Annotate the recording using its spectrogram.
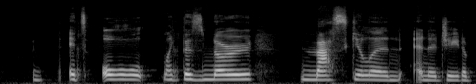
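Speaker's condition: No condition

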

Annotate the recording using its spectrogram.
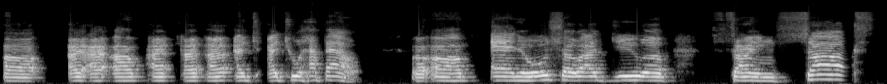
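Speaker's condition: Down syndrome; hesitant, repeats words and fillers, short phrases

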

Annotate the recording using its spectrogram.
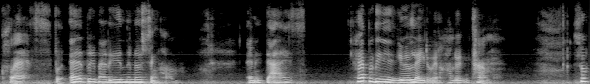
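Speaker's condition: Profound deafness, acquired, profound

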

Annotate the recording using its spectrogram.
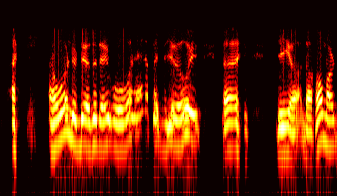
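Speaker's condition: Cerebral palsy; since birth

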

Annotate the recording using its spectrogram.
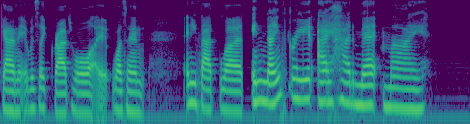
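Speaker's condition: Cleft lip and palate, unilateral

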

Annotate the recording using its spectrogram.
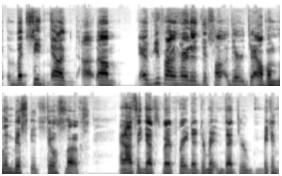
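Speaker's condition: Cerebral palsy; walks with walker

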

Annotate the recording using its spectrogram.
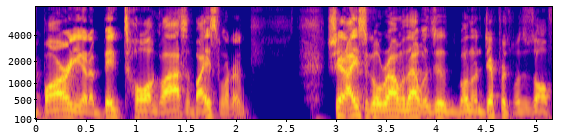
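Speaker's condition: No condition

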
